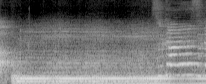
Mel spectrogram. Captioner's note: gong sound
